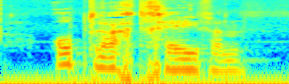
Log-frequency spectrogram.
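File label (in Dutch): "opdracht geven", Dutch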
